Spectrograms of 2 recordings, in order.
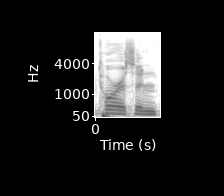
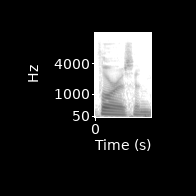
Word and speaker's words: Þórisson: I'm still working on the H. I was saying Thoresen too long. I've got to convert myself to saying Thoresen, but Nökkvi.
